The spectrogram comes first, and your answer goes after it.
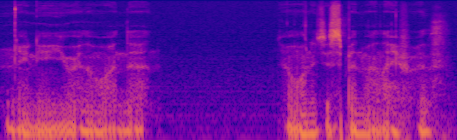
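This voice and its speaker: Male actor as tender boyfriend for ASMR roleplay: breathy whisper, heavy gravelly creak, gentle and hesitant. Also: on the high side, flat delivery, muffled recording, full character voice. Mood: tender, reminiscing. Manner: slow, gentle, hesitant, pausing and repeating. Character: tender, devoted boyfriend soothing his pregnant partner.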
